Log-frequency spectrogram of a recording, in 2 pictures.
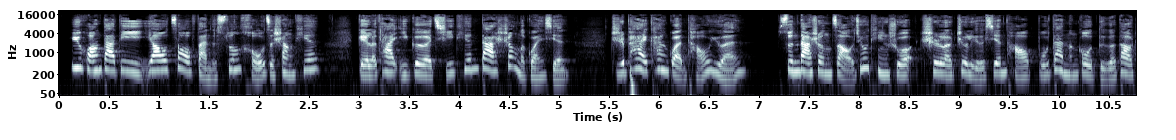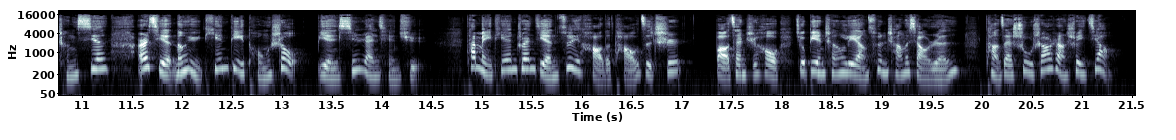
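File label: Chinese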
